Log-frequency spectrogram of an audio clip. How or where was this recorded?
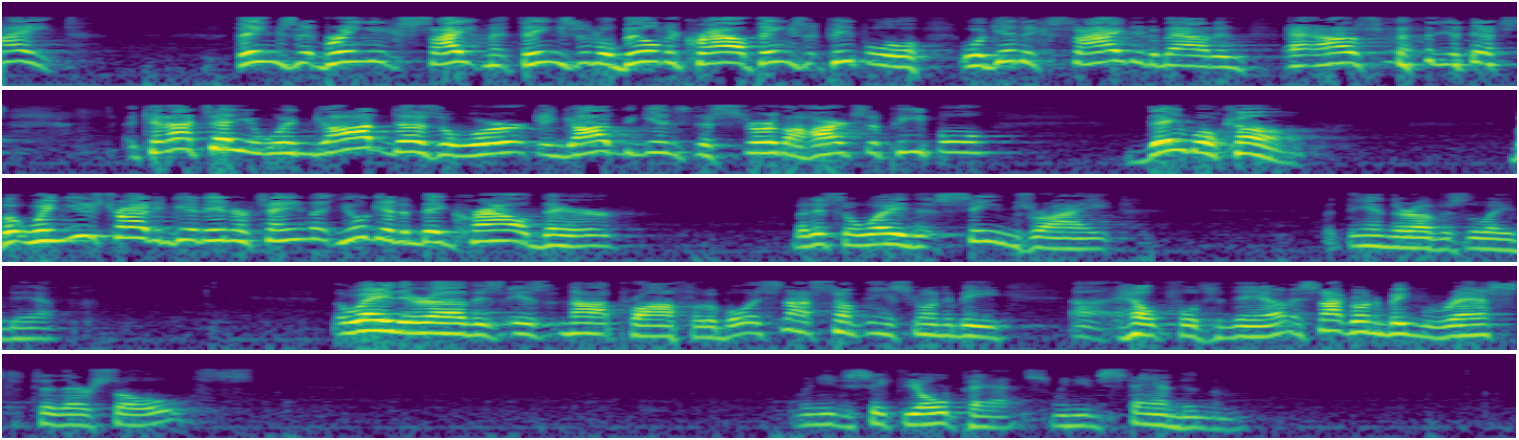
large echoing room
